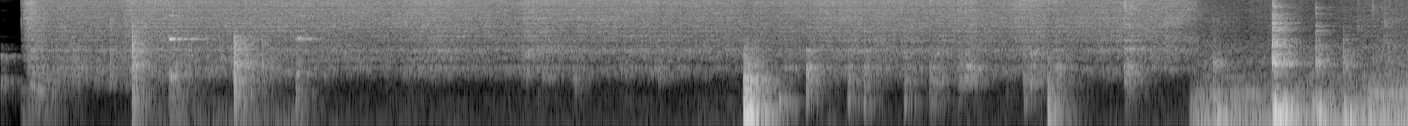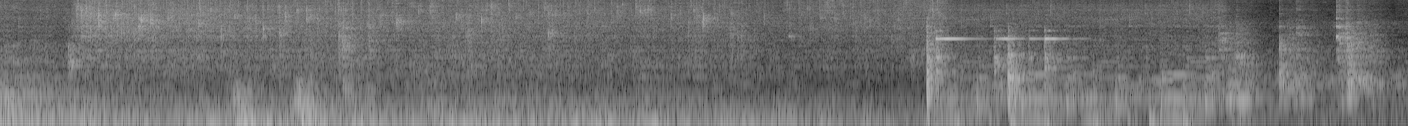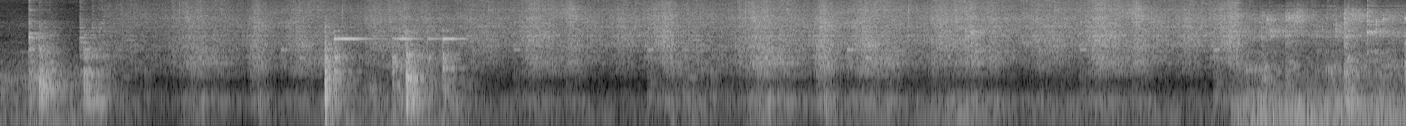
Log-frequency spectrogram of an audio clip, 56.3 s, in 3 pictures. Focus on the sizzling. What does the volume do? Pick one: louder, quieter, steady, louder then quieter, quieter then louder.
quieter then louder.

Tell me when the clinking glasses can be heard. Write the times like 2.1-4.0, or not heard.
1.8-4.1, 31.1-33.0, 41.9-43.8.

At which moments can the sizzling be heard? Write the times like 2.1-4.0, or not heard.
0.0-56.2.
